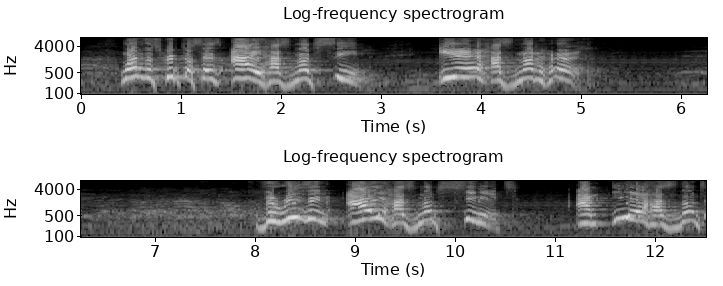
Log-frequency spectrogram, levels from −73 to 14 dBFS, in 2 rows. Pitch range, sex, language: 285-350 Hz, male, English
